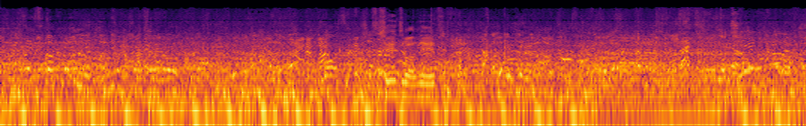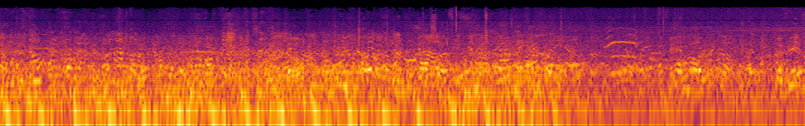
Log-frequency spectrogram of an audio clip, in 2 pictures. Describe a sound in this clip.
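A large crowd of men and women chatters and calls out nearby, outdoors.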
